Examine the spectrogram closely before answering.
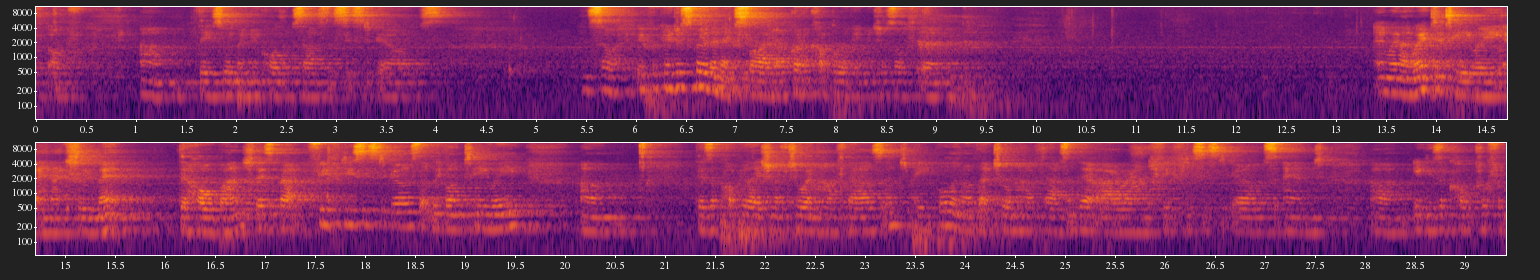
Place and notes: neoscenes: Talking Blak - Tony Birch - neoscenes: Talking Blak - Bindi Cole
